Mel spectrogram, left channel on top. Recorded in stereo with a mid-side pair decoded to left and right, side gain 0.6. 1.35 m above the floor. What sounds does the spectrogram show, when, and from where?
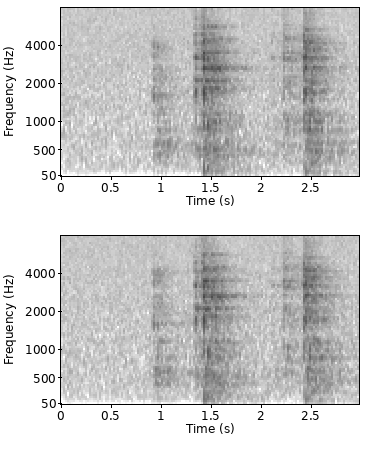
0.9 s a dropped coin: 10° left, 4 m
